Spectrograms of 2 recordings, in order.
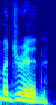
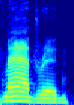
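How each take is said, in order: First: It is said like the capital of Spain. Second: It is said the local Iowa town way. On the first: This is how the capital of Spain is said. The speaker calls it wrong. "It's not Madrid" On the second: This is how the Iowa town is said. The speaker calls it right. "It's Madrid"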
